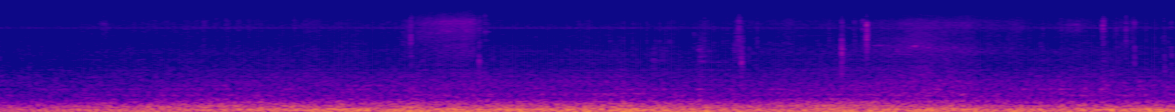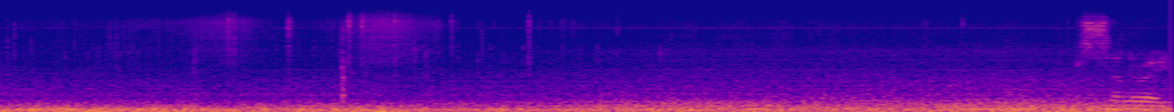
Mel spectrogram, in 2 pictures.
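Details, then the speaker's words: Vauxhall Astra Club hatchback, factory dual-fuel LPG, road test pulling away in second gear: even engine drone rising under road rumble, accelerates smoothly with no clunks or groans; drivetrain healthy. "nice and smoothly. No clunks or groans."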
